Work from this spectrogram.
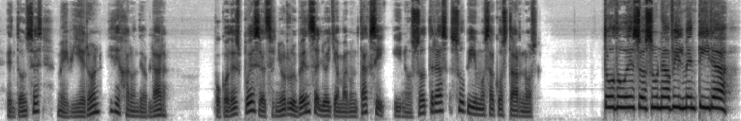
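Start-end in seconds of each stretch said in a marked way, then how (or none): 9.0-10.9 very high, shrill, loud, trembling, quavering cry. Narrator reads a woman suddenly interrupting another speaker, in a shrill trembling voice. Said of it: "una voz aguda y temblorosa".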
